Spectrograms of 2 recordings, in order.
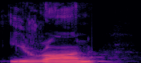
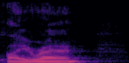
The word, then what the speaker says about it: Iran: You say you support the Iranian people, but you're pronouncing our country's name wrong. Our country is named Iran, not Iran. Please, once and for all, let's get this clear.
